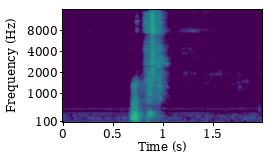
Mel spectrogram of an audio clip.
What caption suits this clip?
Cat blow
How it was created: Recorded by me in a Samsung J5. It is an excerpt of a sound, but I don't remember wich (It is not really the claw of a cat)
Software used: To mute the noise, cut it and export it.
